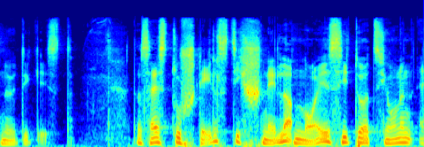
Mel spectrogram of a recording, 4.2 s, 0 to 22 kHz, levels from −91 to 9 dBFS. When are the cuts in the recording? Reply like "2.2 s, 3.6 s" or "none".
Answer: 2.9 s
